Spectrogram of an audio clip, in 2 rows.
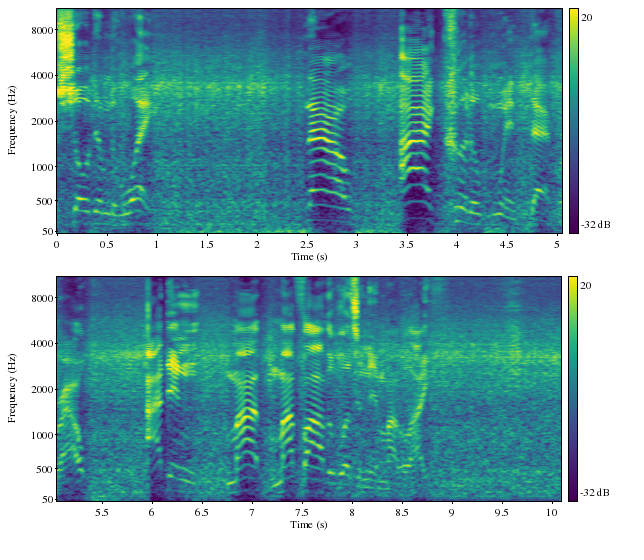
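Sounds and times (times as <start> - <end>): man speaking: 0.0 - 1.0, 2.4 - 8.9
steady low rumble: 0.0 - 10.0.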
